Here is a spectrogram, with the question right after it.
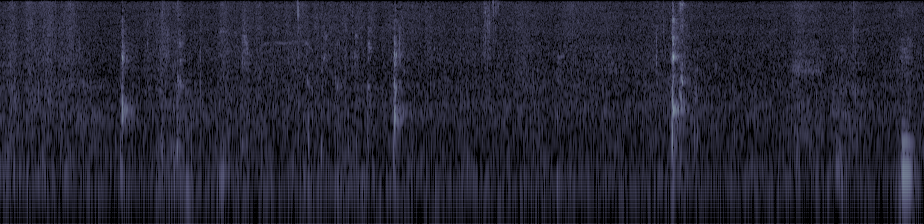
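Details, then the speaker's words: Infant with hiccups while awake: faint, brief, sharp hiccup sounds recurring irregularly in a quiet room, a few over several seconds; ordinary infant hiccups. "Not a fussy baby. Not if I have clean diaper and I'm well fed. I only hiccup."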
